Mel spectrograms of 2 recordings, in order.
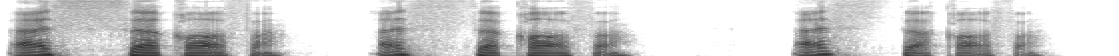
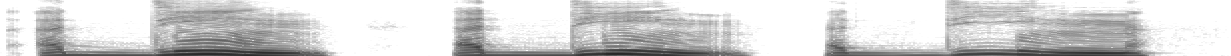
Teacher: Here, the lam is not pronounced because there's a shadda.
